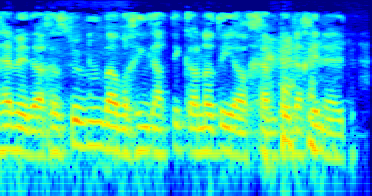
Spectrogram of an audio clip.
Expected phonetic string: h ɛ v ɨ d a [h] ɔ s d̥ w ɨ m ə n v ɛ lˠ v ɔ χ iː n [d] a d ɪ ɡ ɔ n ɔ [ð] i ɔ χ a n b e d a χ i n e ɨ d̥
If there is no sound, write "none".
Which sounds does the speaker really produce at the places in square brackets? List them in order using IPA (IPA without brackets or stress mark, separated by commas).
χ, ɡ, ð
